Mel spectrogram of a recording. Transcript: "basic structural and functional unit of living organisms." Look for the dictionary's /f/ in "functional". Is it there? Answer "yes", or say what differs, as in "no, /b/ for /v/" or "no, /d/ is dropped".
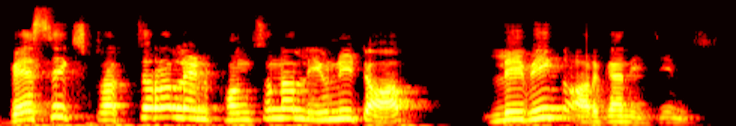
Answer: no, /p/ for /f/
